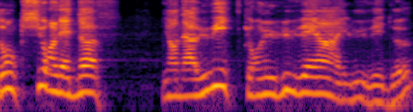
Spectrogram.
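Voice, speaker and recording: A man with a fairly high pitch delivers his words very slowly. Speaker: accounting exam trainer. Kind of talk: presentation. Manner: loud.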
